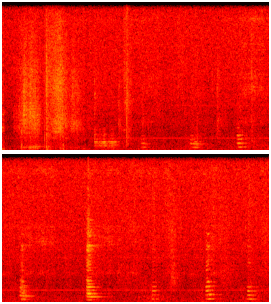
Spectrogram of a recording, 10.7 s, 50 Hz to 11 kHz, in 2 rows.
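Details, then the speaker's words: Peloton Tread treadmill under 18 months old, under 100 miles, tread belt removed: turning the motor by hand gives short dry squeaky chirps about once a second with the drive belt installed and tensioned; noise stops when tension is reduced or the belt removed; motor bearing squeal. "this is what it looks like with the tread belt removed and I'm turning turning the motor by hand now it's making this noise while the drive belt is installed in tension"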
